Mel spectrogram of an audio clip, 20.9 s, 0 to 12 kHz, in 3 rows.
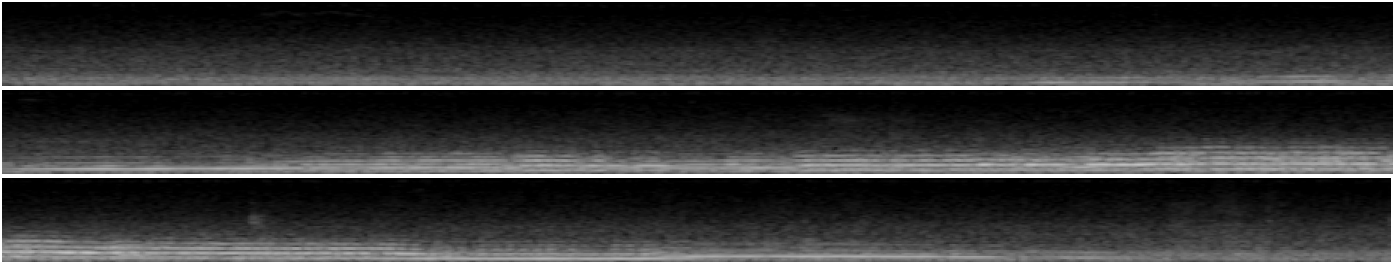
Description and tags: Wind sound recorded with oktava mc012->AD261->zoom h4n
